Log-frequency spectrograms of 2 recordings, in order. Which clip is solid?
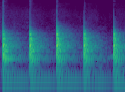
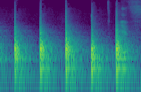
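The first.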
